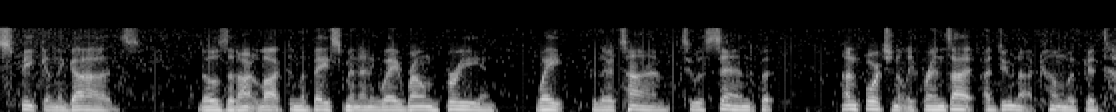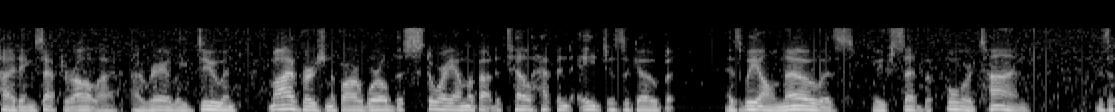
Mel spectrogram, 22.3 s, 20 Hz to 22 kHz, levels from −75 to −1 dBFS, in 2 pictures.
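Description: Throughout the speech, overdone noise removal drops the background, breaking it into twinkling specks, and takes quiet parts of the voice with it. Unlike the fixed top cut-off of the wideband coding, this loss flickers from band to band.

From 0.11 s to the end, word clock ticks recur roughly every 70 ms, sharp and uneven in strength. They come from an unlocked digital receiver drifting a few hundred parts per million against the sender. Their steady rate sets them apart from random clicks.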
